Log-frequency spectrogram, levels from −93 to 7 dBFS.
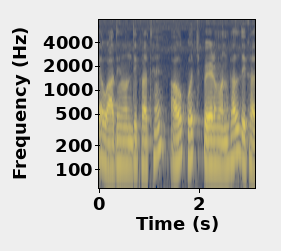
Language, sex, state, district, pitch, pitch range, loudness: Chhattisgarhi, male, Chhattisgarh, Raigarh, 120 Hz, 115-140 Hz, -16 LUFS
